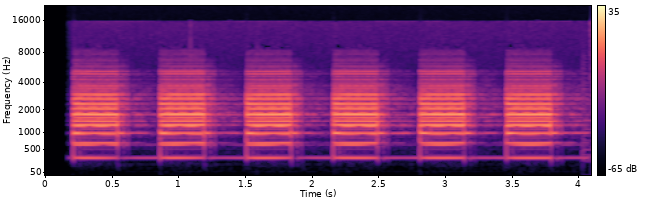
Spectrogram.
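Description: Electronic alarm tone beeping in an even rhythm: six buzzy beeps, about one and a half a second, with a fainter tone holding between them.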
